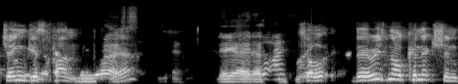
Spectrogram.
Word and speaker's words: Khan: no Kate in Khan h-a-n it means Lord of Prince it comes from the turkic I just typed in yeah so yeah but it's pronounced Han h-a-n but because the Turkish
